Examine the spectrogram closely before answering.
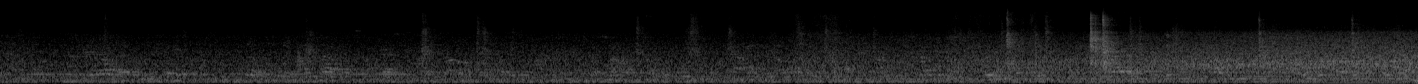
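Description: Fingers tap on a laptop keyboard.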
